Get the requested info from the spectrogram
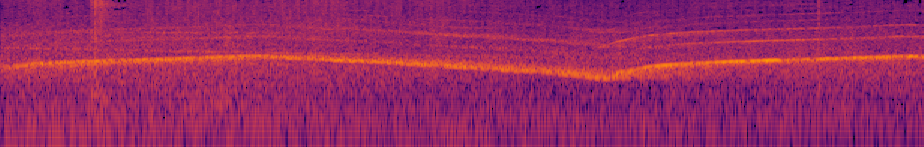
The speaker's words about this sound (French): De, typique de Californie, ou si à un moment il y a une ambulance qui passe, les bruits, enfin voilà, toute mon ambiance en fait sonore.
